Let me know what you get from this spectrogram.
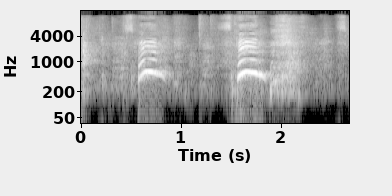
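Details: Indoors with Gia the cane corso and Deuce the bullmastiff, trained to bark on command: one dog gives two loud, clear, harmonic barks that rise then fall, about a second apart, while a person keeps repeating "spin".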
